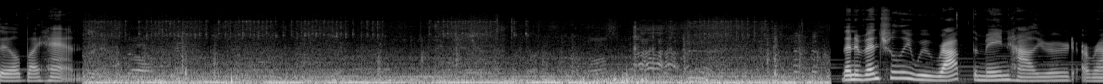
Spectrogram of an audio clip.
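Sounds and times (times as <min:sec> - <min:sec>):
steady low drone: 0:00.8 - 0:08.3
wind buffeting microphone: 0:00.8 - 0:08.3.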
